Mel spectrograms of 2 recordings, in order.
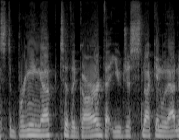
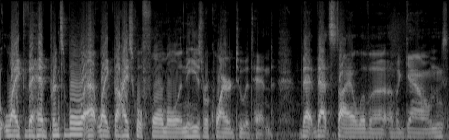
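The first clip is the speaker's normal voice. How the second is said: ordinary talk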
